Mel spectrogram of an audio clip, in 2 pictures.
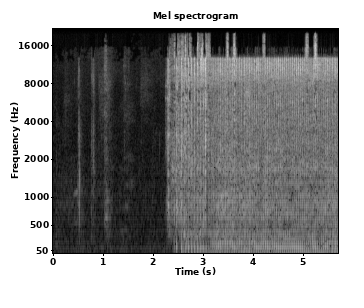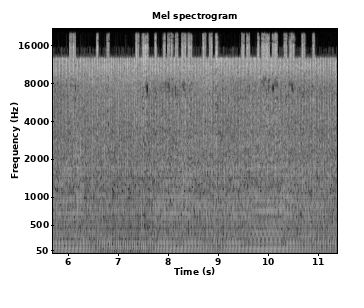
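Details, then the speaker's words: Pressure washer small engine, used about a month then stored in a shed about 15 years, first start after sitting: fires after a quiet pause and settles into steady, even run at working speed; normal running. "yes we got it that is awesome this thing hasn't run in like 15 years that's fantastic"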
